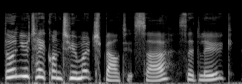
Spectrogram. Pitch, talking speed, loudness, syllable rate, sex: 260 Hz, 275 wpm, -17 LUFS, 5.0 syllables/s, female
